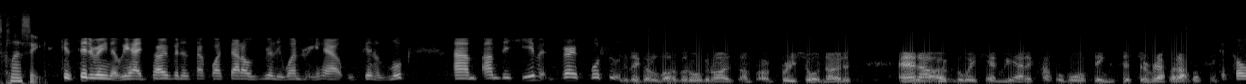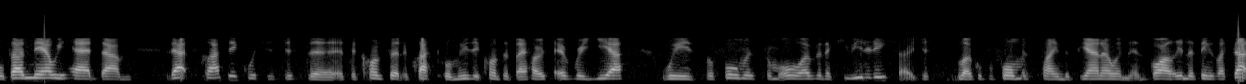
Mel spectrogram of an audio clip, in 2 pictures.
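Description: From 6.20 to 12.20 s, interleaved audio is read as planar. Each 24 ms block's alternating samples are split into halves that play together at half speed. The sound drops an octave, with a block-rate pattern near 41.7 Hz.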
